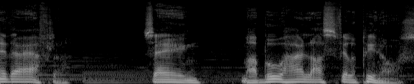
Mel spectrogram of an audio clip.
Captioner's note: speaking foreign language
